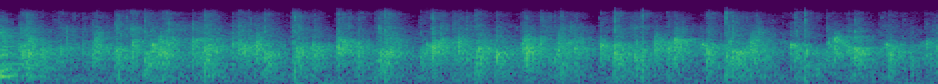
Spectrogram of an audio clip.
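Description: Church congregation clapping together, steady rhythmic applause from many hands, fairly close and continuous.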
